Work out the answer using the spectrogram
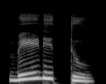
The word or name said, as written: ಬೇಡಿತು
